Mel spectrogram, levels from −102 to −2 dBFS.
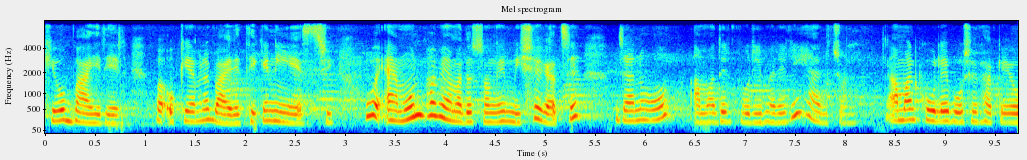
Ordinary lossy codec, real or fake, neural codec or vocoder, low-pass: none; real; none; 7.2 kHz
